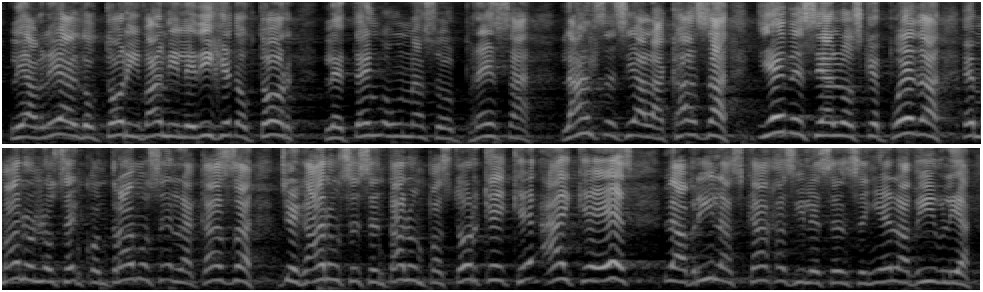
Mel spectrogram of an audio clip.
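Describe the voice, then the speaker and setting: A man's voice: very high-pitched, normal speed, few pauses, big-room sound. A man preaching a sermon as a missionary pastor, telling stories and calling the congregation brothers. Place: church.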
